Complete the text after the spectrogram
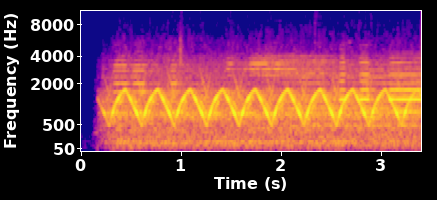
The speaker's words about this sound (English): The sound of an exodus from southern Lebanon today. Traffic heading into the city of Sidon as families escaped from intense Israeli bombardment, which has killed more than 500 people over the past 48 hours.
